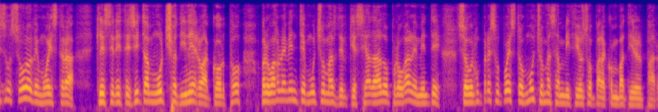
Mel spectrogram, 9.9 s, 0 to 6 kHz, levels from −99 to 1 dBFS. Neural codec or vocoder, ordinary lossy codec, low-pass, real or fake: codec, 16 kHz in and 24 kHz out, 0.6 kbps, FocalCodec, streaming, 4096 codes; none; 5.4 kHz; fake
